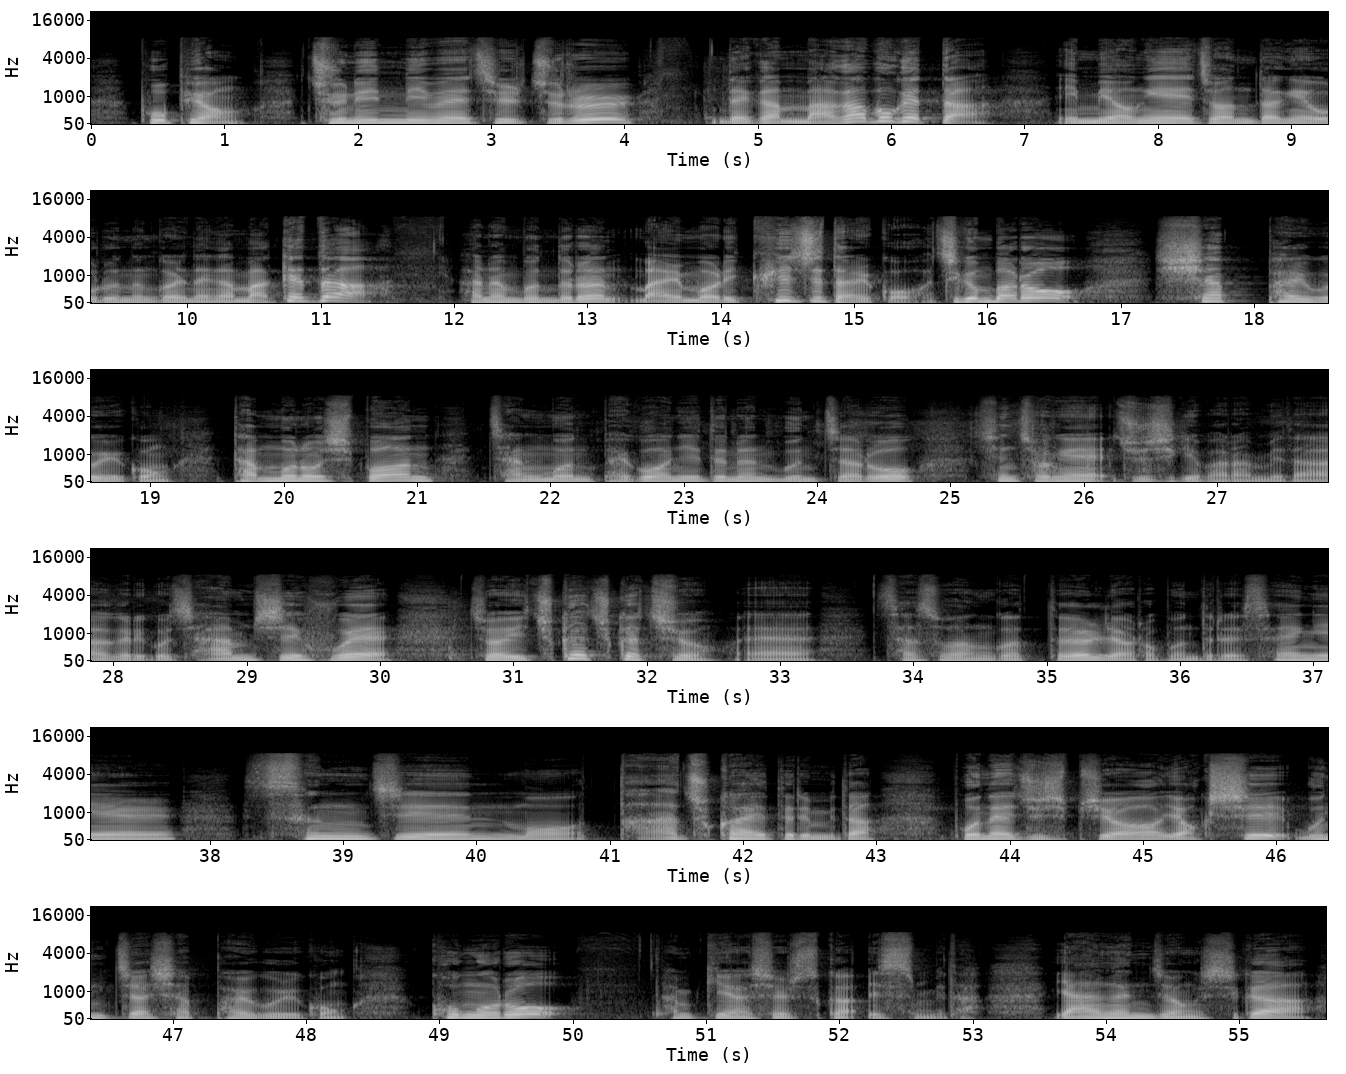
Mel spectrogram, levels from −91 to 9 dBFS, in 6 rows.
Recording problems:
wrong speed and pitch; too slow and too low; 0.5 times normal speed

